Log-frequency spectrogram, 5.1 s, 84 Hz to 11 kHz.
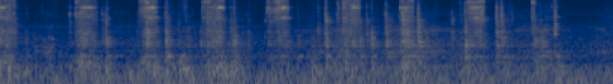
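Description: A ratchet with a 15 millimeter socket backs self-tapping screws out of a 1967 VW Bus during transmission removal, giving bursts of quick, sharp clicking in irregular runs, close and moderately loud.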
